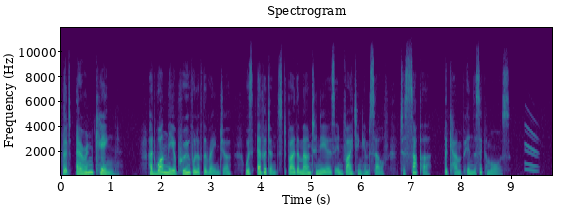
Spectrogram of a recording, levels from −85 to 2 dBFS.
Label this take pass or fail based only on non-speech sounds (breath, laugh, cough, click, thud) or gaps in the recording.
fail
